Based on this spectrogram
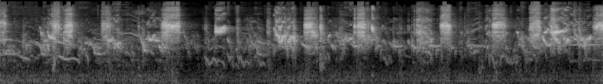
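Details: Pet budgie pair calling in quick high chirps and sharp squawky notes, roughly three to four bursts a second, with a short pause near the start.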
